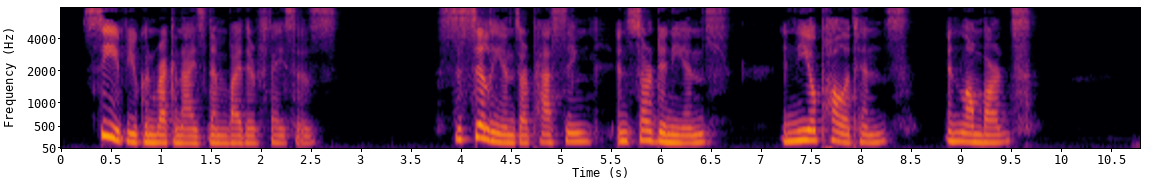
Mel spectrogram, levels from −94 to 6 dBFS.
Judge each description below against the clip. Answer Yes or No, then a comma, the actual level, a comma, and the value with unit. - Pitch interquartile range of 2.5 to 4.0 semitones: Yes, average, 3.2 semitones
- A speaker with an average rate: No, slow, 100 wpm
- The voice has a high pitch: No, medium, 165 Hz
